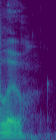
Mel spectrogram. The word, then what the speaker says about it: LUU: Lou? – The correct pronunciation is Lou.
